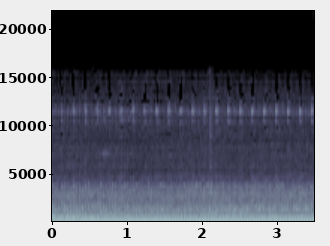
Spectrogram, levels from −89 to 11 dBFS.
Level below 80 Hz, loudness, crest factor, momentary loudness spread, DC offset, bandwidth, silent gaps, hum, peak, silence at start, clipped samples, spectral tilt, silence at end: -16 dBFS; -21 LUFS; 10 dB; 0 LU; under 0.1%; 12.5 kHz; none; none; -6 dBFS; 0 s; under 0.1%; -6 dB/octave; 0 s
